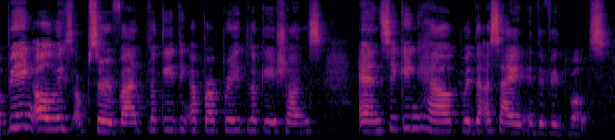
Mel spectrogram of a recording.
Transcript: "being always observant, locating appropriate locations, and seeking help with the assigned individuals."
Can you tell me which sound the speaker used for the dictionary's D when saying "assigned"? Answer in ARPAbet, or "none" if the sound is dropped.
none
